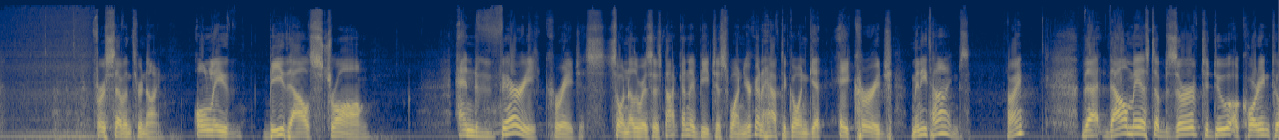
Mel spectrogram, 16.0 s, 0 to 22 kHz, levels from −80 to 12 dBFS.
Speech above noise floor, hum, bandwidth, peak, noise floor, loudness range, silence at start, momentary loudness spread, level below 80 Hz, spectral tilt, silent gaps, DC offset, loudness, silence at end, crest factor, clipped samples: 31 dB; none; 17.5 kHz; 0 dBFS; -44 dBFS; 2 LU; 0 s; 17 LU; -44 dBFS; -6 dB/octave; none; under 0.1%; -14 LUFS; 0 s; 14 dB; under 0.1%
